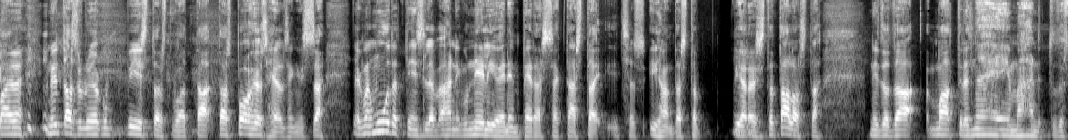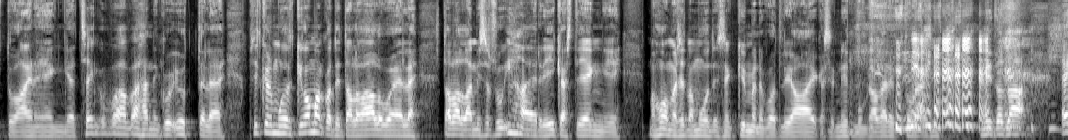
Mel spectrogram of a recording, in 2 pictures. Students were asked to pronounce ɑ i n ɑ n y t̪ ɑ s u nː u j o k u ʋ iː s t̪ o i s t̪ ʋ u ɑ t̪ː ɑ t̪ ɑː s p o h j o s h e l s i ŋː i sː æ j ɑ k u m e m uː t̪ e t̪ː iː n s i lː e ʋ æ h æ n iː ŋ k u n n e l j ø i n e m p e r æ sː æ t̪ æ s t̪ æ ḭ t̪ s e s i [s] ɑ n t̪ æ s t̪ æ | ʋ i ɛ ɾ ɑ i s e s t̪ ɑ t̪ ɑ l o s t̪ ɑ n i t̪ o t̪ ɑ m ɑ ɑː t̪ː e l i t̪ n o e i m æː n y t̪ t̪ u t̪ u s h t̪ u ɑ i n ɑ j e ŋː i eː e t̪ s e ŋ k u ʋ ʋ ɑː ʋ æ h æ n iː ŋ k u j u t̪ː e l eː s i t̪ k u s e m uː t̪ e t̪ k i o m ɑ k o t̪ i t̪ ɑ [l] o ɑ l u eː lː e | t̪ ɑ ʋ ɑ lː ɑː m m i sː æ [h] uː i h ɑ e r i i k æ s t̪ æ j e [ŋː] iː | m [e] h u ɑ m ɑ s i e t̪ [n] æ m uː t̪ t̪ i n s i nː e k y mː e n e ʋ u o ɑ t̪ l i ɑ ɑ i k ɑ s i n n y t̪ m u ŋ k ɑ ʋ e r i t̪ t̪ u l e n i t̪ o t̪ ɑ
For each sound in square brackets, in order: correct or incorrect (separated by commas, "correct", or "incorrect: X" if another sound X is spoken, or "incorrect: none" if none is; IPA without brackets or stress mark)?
incorrect: h, correct, incorrect: s, correct, incorrect: æ, incorrect: m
